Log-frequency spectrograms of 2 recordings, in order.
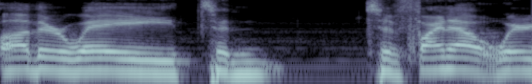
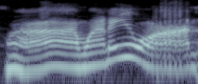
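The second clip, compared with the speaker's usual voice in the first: little skull voice, a little higher pitched; 4 semitones higher than usual. Game master voicing the ferryman's thirteenth voice: Charon's little skull voice, higher. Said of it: "is a little higher pitched".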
